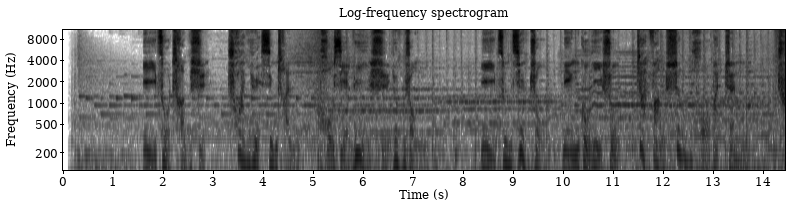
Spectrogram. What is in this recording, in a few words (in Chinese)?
男 广告配音 厚重大气; 金源酒店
